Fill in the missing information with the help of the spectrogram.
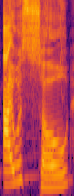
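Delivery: usual speaking voice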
